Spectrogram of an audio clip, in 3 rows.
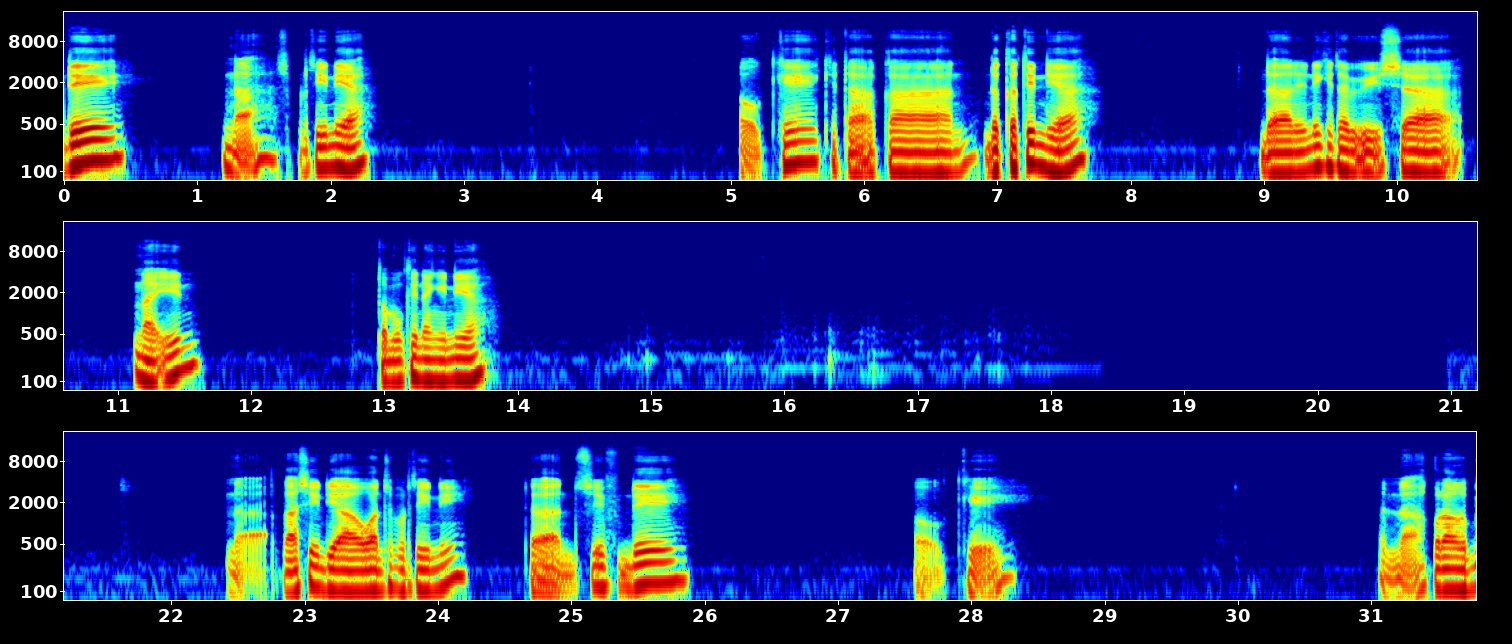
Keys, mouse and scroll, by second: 1.7 scroll down 1, 1.8 middle click, 2.5-3.2 scroll up 2, 3.3 shift+click, 3.7 shift+middle click, 4.3 click, 6.8 shift+middle click, 7.5 click, 8.0 click, 8.6 scroll down 1, 8.8 shift+middle click, 10.7 click, 11.9 middle click, 13.2 click, 13.7 click, 14.2 middle click, 14.8 click, 16.5 click, 16.9-17.3 scroll up 1, 17.3 shift+middle click, 18.5 g, 20.3 middle click, 21.3 click, 22.9 middle click, 23.5-24.1 scroll down 1, 24.1 click, 24.5 shift+middle click, 25.5 shift+d, 27.2 middle click, 28.2 click, 29.3 scroll down 1, 29.4 middle click.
